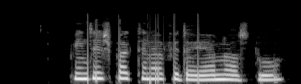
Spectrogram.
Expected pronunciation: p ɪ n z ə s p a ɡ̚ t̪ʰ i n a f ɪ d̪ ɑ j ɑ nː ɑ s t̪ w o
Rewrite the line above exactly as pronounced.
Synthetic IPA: p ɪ n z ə ʃ p a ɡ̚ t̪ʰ a n a f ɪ d̪ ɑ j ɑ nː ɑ s t̪ w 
